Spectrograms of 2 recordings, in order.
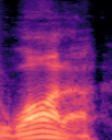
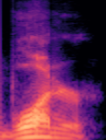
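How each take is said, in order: First: It is said in a Boston accent, without R. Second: It is said in a Philly accent, with R.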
